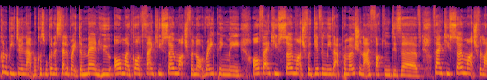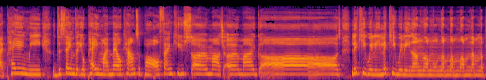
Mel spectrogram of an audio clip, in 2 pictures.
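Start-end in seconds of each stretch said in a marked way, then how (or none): 2.3-16.5 high-pitched sarcastic fawning; mock gushing gratitude. Mocking women gushing thanks to men. 16.8-19.4 singsong mock slurping-up; mocking sycophancy. Mocking fawning over men.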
